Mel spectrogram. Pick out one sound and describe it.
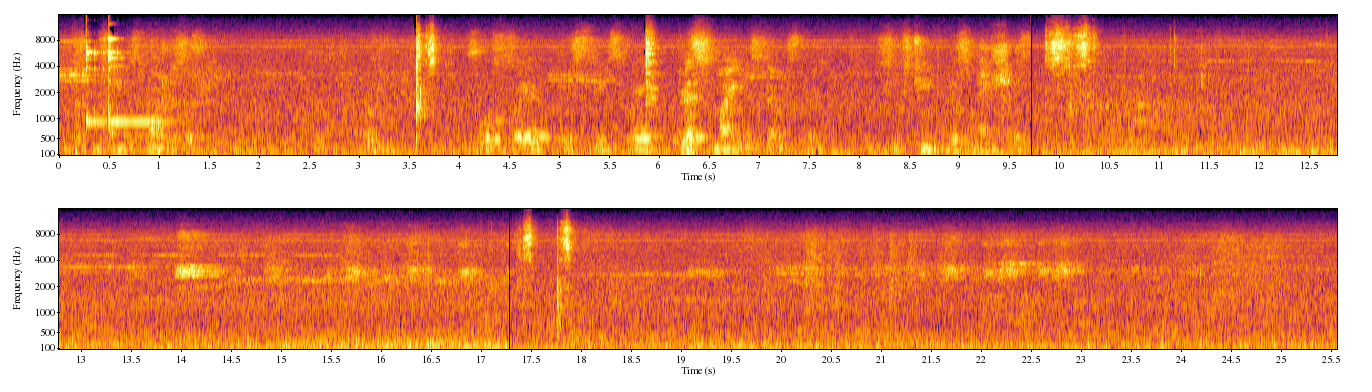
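A spoon taps lightly on a silicone mould.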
